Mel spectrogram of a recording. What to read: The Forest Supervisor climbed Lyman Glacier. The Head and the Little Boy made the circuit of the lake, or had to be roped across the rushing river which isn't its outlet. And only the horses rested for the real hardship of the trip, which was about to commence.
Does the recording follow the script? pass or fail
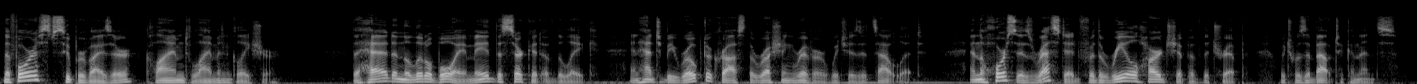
fail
